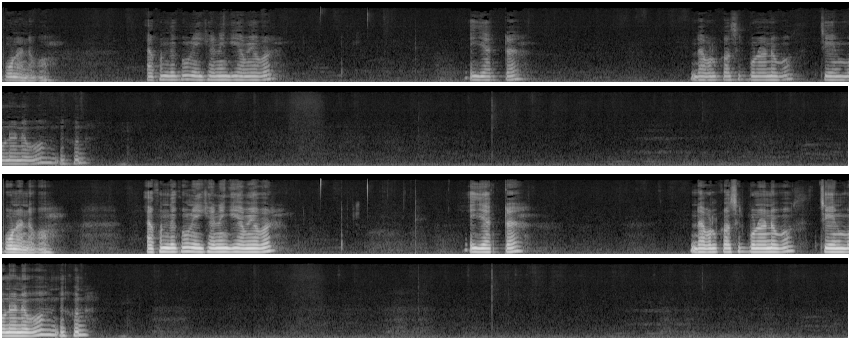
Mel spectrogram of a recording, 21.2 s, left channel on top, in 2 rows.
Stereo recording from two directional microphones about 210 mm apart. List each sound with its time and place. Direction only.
0.0 s speech: 55° right (ahead or behind)
1.8 s speech: 50° right (ahead or behind)
4.2 s a sound: 50° right (ahead or behind)
5.9 s speech: 50° right (ahead or behind)
8.5 s speech: 50° right (ahead or behind)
